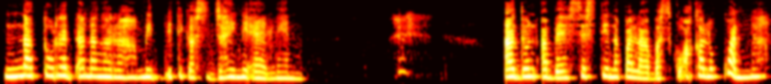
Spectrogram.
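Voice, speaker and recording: A woman's voice: high voice, a little slow, pauses often, breathy edge, no echo. An actress playing a devoted young woman in an Ilocano radio drama, a hurt but trusting daughter and sweetheart. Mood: hurt, dismayed.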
